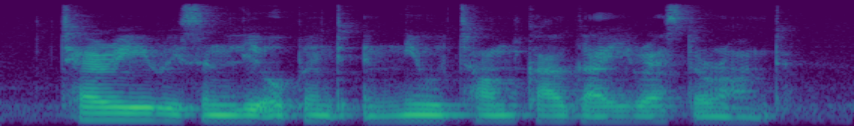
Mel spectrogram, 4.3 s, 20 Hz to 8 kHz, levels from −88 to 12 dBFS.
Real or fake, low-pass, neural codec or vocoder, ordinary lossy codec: real; 7.2 kHz; none; none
